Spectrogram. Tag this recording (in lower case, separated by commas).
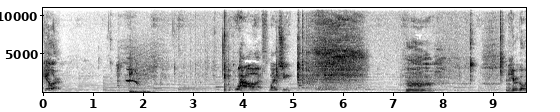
music, speech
